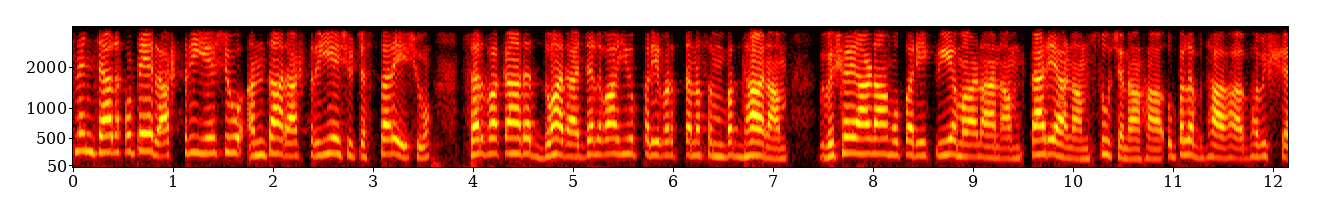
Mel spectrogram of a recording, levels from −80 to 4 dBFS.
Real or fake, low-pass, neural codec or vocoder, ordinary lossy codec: fake; 3.6 kHz; codec, 16 kHz, 0.8 kbps, ZipCodec; Opus, 16 kbps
